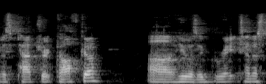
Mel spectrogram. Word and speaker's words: Kawka: It's spelled Kawka, but it's pronounced Kafka.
